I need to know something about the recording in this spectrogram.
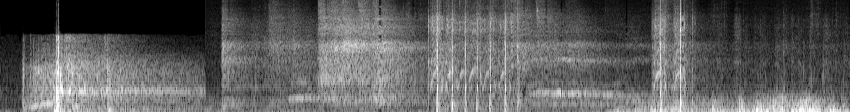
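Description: Airsoft rifle firing a rapid burst of about a dozen shots, then a few more single shots a couple of seconds later. A muffled thump comes near the start.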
